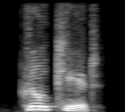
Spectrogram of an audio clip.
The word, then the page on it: crooked: Indian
